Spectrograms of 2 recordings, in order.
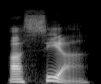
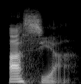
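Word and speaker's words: hacia: have an accent mark so instead of being pronounced AIA it's pronounced Asia here's an example of how you might use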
